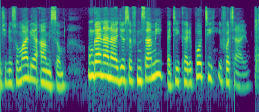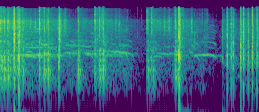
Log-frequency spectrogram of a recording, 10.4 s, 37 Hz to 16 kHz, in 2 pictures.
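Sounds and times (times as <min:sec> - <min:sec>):
speech: 0:00.0 - 0:05.2
rifle gunfire during military training: 0:05.1 - 0:10.3.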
